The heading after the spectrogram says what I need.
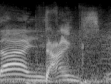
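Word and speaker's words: Gdańsk: Gdansk.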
